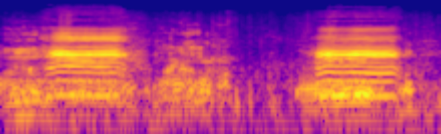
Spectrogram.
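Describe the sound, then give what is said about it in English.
Two loud, harsh squealing calls from pigs and geese ring out as they are being herded, separated by a brief pause with softer grunting in between. “Like, pigs in one room and geese in the other, or split them up half and half?”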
